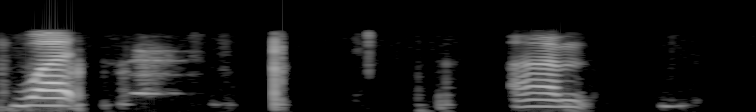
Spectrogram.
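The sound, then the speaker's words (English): A dog barks in the background: two short, sharp, harmonic-rich barks spaced a couple of seconds apart, with faint clicks and small noises between them in an otherwise quiet space. “pardon my dog barking in the background, I can't reach him and get him to shush.”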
